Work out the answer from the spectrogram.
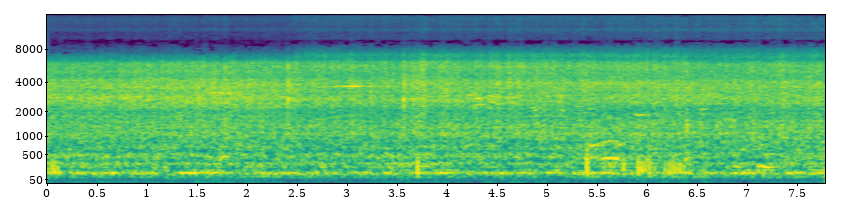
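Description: Mutton seekh kebabs sizzling steadily in an oiled grill pan on a gas flame.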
